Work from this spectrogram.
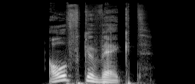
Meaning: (verb) past participle of aufwecken; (adjective) bright, clever
- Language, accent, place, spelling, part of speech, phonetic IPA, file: German, Germany, Berlin, aufgeweckt, adjective / verb, [ˈaʊ̯fɡəˌvɛkt], De-aufgeweckt.ogg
